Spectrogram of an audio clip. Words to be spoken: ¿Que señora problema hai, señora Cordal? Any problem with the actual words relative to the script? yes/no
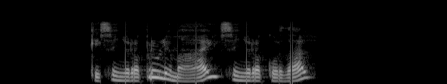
no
